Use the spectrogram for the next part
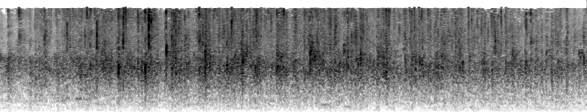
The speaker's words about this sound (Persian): وقت تمام شد، خودتون رو تشویق کنید لطفا.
